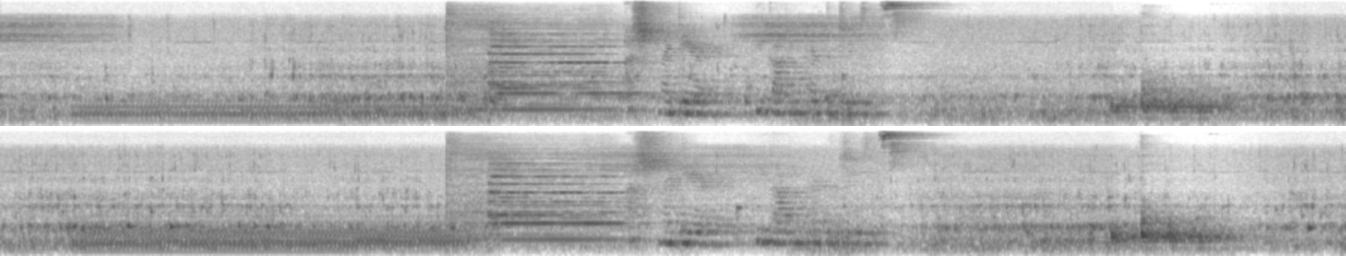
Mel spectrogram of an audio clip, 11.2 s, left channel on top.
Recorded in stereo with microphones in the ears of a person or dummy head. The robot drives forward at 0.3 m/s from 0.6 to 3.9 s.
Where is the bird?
75° right (ahead or behind), 3 m.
